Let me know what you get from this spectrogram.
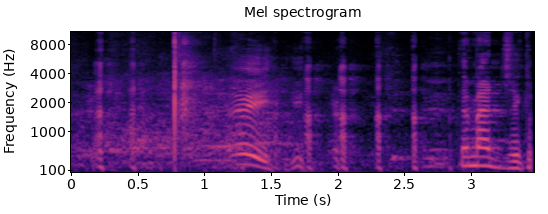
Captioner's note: laughter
